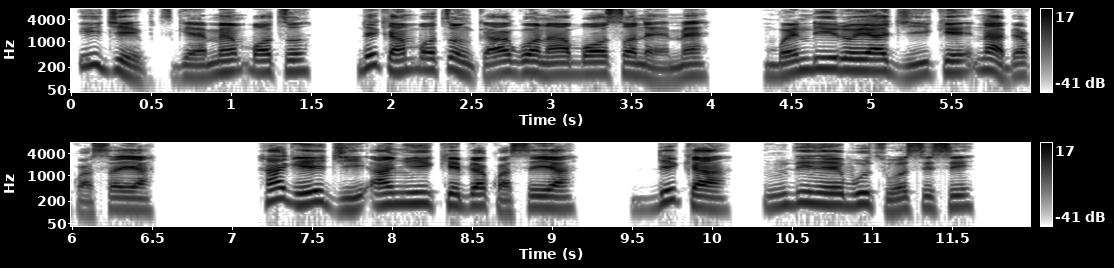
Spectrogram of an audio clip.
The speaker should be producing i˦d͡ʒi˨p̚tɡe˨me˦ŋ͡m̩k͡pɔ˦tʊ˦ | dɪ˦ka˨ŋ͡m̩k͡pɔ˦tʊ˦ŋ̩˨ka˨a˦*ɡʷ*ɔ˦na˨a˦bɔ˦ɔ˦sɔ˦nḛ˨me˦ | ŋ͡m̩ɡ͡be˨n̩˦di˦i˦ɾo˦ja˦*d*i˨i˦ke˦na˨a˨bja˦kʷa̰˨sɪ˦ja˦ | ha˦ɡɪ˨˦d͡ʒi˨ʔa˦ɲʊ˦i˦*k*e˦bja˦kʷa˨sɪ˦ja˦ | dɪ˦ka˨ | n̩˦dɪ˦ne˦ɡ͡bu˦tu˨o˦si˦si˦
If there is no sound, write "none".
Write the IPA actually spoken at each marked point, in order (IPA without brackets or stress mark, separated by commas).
ɡʷ, d͡ʒ, k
